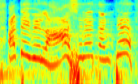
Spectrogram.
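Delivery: driving list that climbs to a high finish; impassioned preaching. Acted. Preacher listing longings to see and follow Jesus, impassioned. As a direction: build each longing up to a ringing cry.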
